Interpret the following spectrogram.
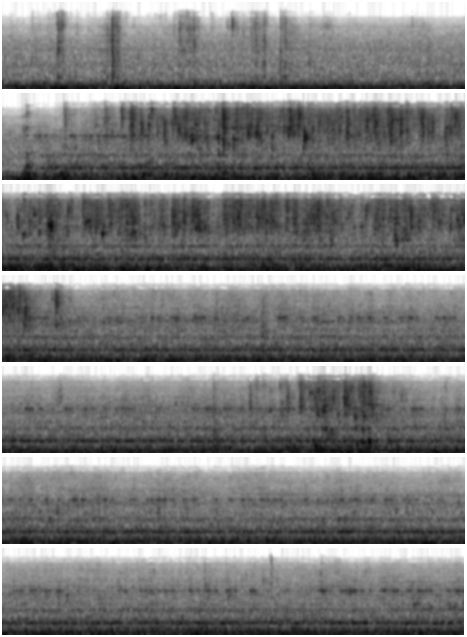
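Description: Kitchen tap running with water splashing into a sink for about ten seconds, then a second short burst of water later on, over a steady machine hum.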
